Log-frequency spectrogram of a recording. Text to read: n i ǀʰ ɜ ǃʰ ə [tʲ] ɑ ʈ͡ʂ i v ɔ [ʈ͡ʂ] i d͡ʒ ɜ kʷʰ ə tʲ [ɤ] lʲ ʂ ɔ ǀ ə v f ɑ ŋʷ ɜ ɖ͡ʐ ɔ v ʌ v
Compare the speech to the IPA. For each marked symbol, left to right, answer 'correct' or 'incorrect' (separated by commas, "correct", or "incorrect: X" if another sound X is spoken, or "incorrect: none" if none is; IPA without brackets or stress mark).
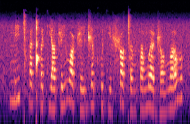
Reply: correct, correct, incorrect: ɔ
